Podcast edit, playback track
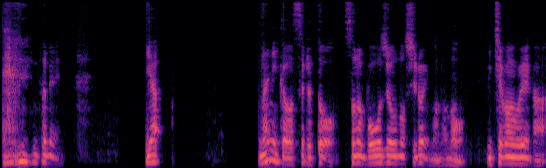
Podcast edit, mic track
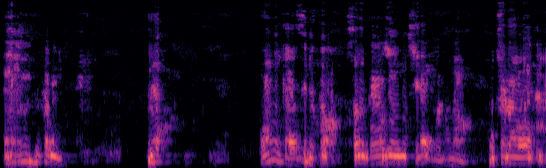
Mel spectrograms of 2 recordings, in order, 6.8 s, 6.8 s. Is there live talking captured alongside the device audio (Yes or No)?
No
